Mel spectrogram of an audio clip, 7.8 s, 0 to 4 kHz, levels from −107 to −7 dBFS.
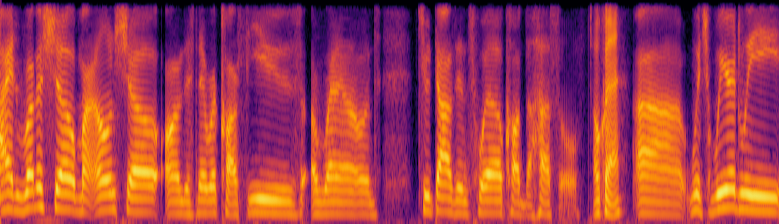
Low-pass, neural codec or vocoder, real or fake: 3.6 kHz; autoencoder, 48 kHz, 32 numbers a frame, DAC-VAE, trained on Japanese speech; fake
